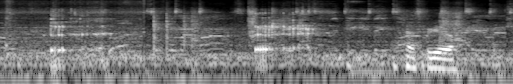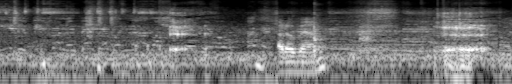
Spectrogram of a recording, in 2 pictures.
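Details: Shirtless man deliberately burping: several loud, drawn-out belches over background music; voluntary burping.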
